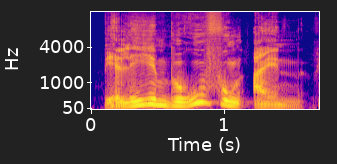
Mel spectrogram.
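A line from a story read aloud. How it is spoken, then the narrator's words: Calling out, personally invested. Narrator (German): rief Tesch wieder, der jetzt die Sache zu seiner eigenen gemacht hatte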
